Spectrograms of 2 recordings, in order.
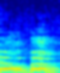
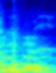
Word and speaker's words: Obama: Although they wouldn't say it right. And they call me Alabama. Or they call me your mama. And I'd have to explain I'd have to explain my name's Obama, that my father was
